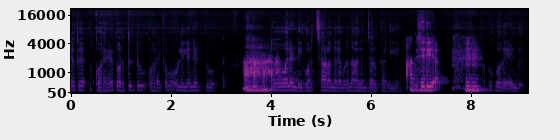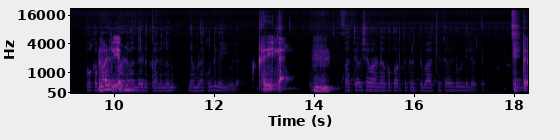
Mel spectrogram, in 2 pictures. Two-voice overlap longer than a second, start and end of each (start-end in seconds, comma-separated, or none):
none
